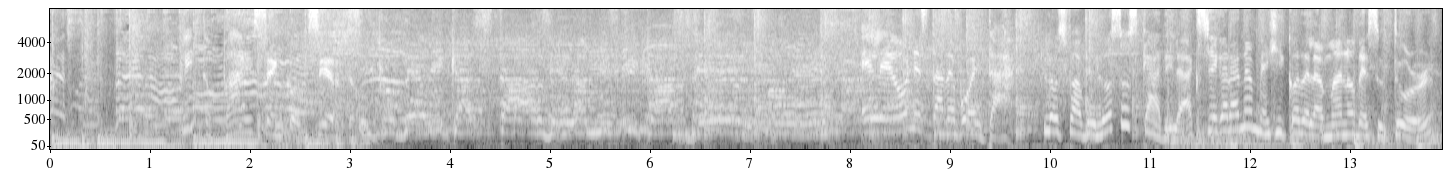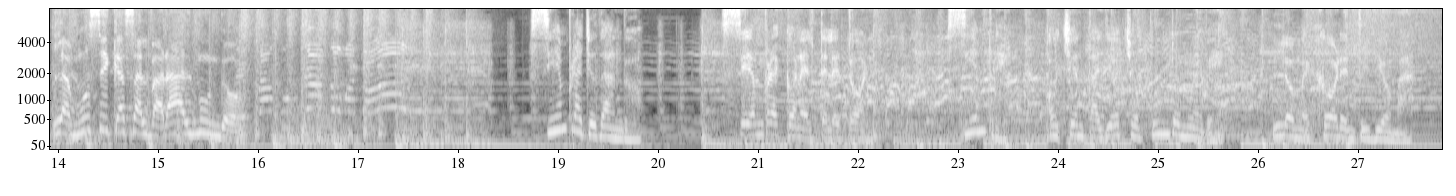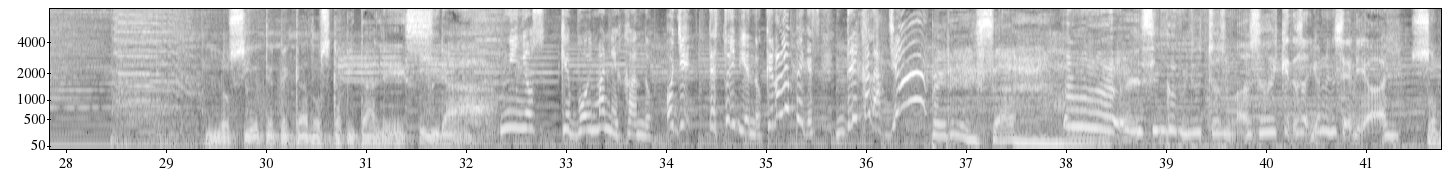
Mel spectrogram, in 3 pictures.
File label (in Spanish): collage radio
